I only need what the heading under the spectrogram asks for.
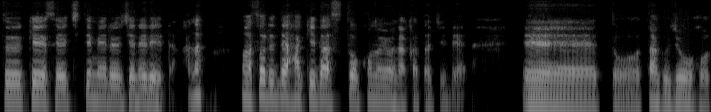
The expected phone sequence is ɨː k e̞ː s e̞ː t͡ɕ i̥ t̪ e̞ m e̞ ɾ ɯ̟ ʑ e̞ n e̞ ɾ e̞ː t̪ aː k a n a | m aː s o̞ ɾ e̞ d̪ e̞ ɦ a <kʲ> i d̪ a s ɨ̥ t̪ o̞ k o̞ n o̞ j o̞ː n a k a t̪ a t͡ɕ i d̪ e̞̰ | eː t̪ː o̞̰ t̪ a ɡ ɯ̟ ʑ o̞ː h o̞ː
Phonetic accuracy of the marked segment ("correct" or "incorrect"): correct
